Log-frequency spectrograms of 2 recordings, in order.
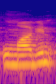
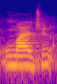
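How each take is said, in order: First: The middle consonant is a hard g sound. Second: The middle consonant is a j sound.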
